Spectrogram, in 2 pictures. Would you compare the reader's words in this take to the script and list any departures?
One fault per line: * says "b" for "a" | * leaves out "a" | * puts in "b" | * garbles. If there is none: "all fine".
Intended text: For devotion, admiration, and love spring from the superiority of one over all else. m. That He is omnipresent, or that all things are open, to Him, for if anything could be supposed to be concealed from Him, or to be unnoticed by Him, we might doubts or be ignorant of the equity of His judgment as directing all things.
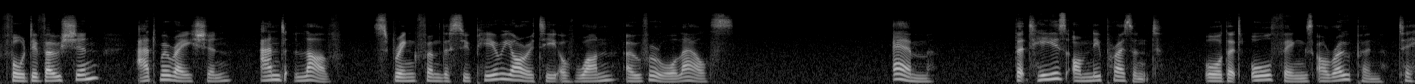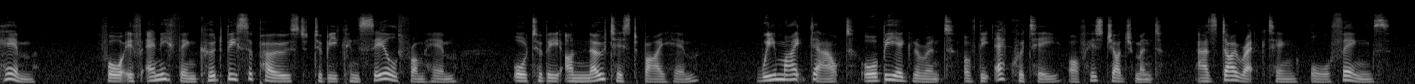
* says "doubt" for "doubts"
